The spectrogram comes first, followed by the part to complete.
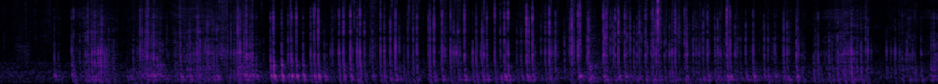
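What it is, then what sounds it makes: Milk chocolate bar. Long white fingernails rapidly tap on the squares of an unwrapped solid milk chocolate bar held close up. The result is a dense stream of quick, dry, crisp clicks and scratchy ticks with very short decay and little low end.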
